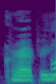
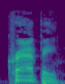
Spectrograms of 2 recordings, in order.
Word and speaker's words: crappie: Crappy. That's how you pronounce it in the South, yep. – What do y'all call it? – When I lived in the Midwest, it was called crappie.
